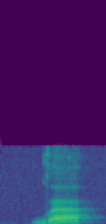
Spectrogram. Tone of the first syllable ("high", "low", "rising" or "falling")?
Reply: falling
